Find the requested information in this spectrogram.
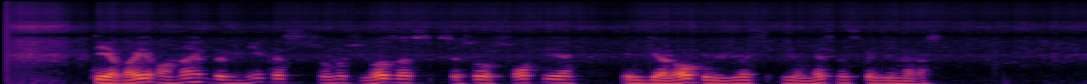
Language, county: Lithuanian, Vilnius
